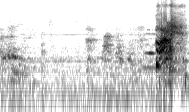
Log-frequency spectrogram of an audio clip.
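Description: Soft breaths and murmurs, then one sharp, explosive sneeze; a sneeze set off on purpose by irritating the nose.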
